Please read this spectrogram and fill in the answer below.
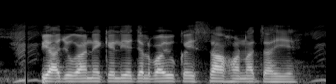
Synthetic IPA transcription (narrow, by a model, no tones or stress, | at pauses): pjad͡ʒʊɡaːnekelied͡ʒɐlbaːjukaɪsːaɦoːnat͡ʃaːɦie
